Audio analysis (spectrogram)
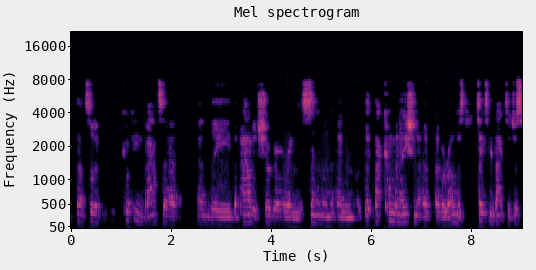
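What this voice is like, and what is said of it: Noticeable foreign accent. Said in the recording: “I'm sorry. I know I have an accent.”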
